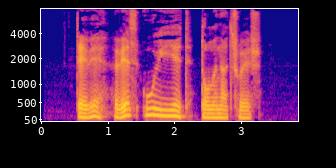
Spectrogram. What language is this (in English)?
Mari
